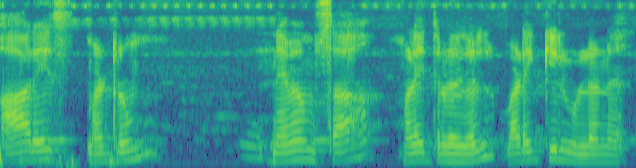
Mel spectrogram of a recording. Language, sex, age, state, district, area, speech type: Tamil, male, 18-30, Tamil Nadu, Madurai, rural, read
